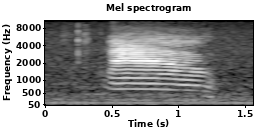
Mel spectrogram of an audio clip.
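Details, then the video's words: Domestic cat meowing because it feels ignored and wants attention, indoors; one clear drawn-out meow of under a second, steady then slightly falling at the end, over a low electrical hum and a quiet room. "Meowing Cat Feels Ignored"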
